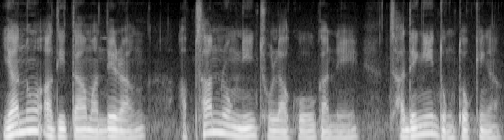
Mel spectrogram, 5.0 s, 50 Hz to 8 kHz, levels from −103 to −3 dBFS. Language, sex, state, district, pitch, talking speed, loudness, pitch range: Garo, male, Meghalaya, West Garo Hills, 105 Hz, 105 wpm, -18 LUFS, 95-115 Hz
